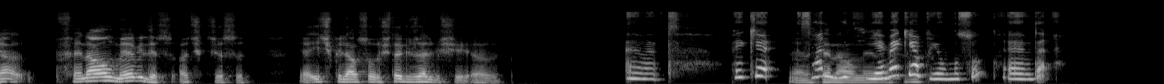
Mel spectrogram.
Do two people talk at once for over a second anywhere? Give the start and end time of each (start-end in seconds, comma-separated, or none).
8.0-9.3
